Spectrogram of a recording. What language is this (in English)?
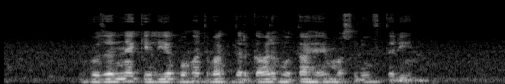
Urdu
